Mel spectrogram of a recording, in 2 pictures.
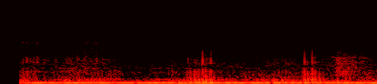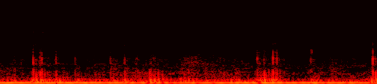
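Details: Cat purring while kissing a person: a steady, low, continuous rumbling purr throughout, with a few soft clicks and rustles close to the microphone.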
